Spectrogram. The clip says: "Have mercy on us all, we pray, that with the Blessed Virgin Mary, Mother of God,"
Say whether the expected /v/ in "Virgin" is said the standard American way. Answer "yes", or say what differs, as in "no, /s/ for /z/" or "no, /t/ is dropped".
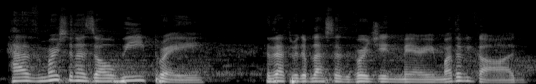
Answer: yes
